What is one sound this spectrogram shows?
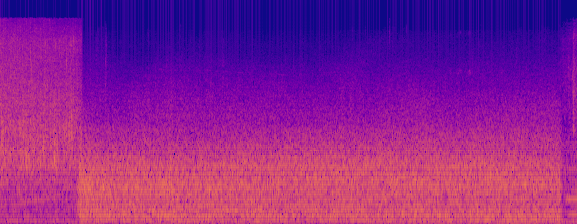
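Traffic hums steadily on a busy road.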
